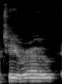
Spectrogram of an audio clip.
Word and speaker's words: Thoreau: So I think that Henry Thoreau, Sarah, help me out on pronouncing his name.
